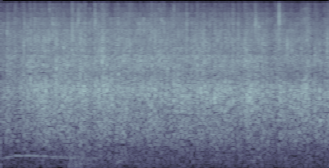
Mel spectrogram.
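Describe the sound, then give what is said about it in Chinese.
Steady applause from a crowd, a dense, even wash of clapping that holds at the same loudness for a few seconds without any voices. “我好佩服，给他们掌声吧。”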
